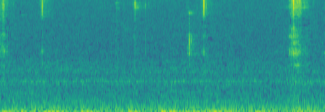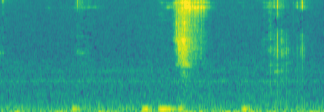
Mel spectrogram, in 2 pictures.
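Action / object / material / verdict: shake / glass pepper grinder holding peppercorns / glass / none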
